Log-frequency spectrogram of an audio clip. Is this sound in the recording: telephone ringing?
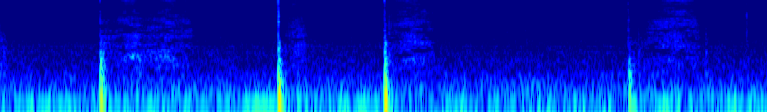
no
